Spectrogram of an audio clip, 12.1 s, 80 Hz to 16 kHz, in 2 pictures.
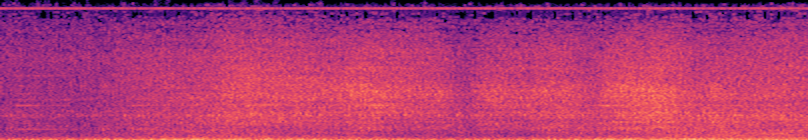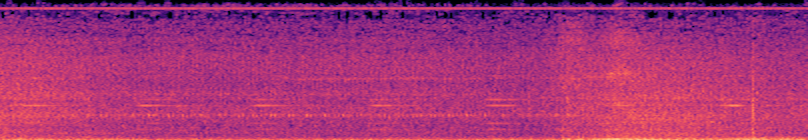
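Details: Volvo S70 cold start: cold idle surges and sags every few seconds with uneven stumbling misfire; solved by a full tune-up, exact cause unknown.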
